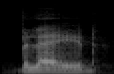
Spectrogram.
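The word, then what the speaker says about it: Bled: That's how she said I'm supposed to pronounce it. Blade.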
